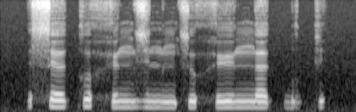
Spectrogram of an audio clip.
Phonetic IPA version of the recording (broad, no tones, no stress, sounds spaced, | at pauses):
s əː k o h ø ŋ z ʏ n ə ŋ s u h ʏː ŋ ɐː k ɡʷ ɪ k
